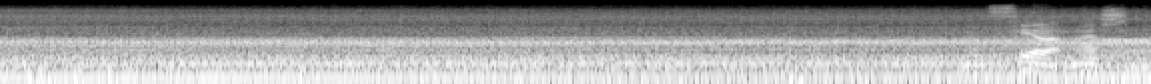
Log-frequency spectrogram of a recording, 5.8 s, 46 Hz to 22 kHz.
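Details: 1987 Mitsubishi Starion idling with an uneven, loping pulse that never smooths out; rough idle, cause not yet pinned down.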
